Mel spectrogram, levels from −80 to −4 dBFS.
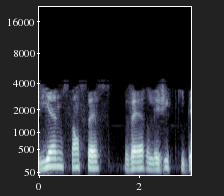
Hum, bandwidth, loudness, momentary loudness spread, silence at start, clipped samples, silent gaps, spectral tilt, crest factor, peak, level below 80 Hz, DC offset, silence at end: none; 4.4 kHz; -18 LUFS; 12 LU; 0 s; under 0.1%; none; -12 dB/octave; 18 dB; 0 dBFS; -54 dBFS; under 0.1%; 0 s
